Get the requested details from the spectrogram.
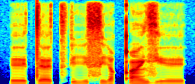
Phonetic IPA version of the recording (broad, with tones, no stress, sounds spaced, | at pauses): e˨˩ t ɛ˨˩ t͡sʼ i˨˩ s i˨˩ qʼ ẽ˦ zʲ e˨˩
